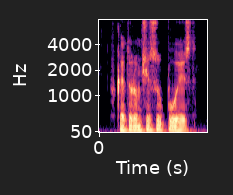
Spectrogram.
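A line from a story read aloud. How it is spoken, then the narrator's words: Calm and even. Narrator (Russian): Голос прозвучал спокойно и ровно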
